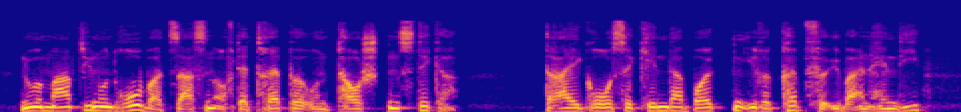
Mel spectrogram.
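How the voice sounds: Someone reads in a natural voice.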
